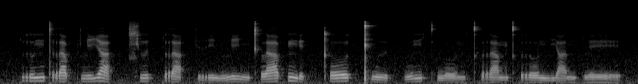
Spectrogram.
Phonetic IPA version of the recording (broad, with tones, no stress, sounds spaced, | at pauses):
p r u˥˩ n t r a˥˩ p̚ k l i˥˩ a̯ | t͡ɕʰ ɯː˦˥ t̚ p r a˨˩ ʔ k r i˩˦ n l i˨˩ n kʰ l a˦˥ p̚ ŋ e˨˩ k̚ tʰ oː˥˩ t̚ kʰ w ɯː˨˩ t̚ p u˥˩ n kʰ w o˨˩ n kʰ r a˧ m kʰ r o˧ n j a˨˩ n p l eː˨˩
